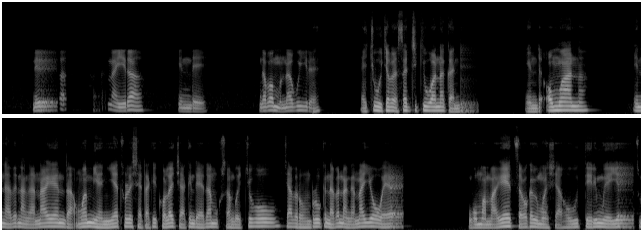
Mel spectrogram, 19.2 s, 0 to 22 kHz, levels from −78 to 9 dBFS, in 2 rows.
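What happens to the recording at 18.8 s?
Right at the end of the clip, from 18.83 to 19.13 s, there's AAC frame loss with concealment. Roughly 213 ms of coded audio goes missing, about five frames' worth, and the decoder patches the gap by stretching the last good spectrum, so you hear a smeared, phasey stretch of sound.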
